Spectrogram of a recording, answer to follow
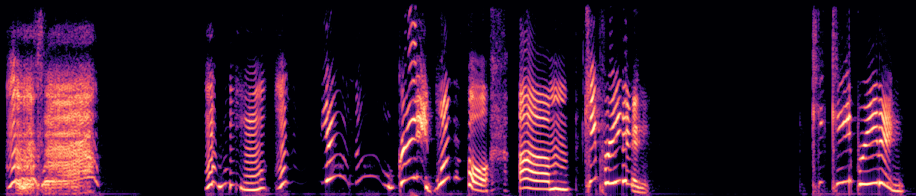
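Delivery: very high, sing-song knowing hums; knowing smug. Retold or imitated. Knowing friend humoring a new reader, very high and sing-song. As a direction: hold back the spoilers with a smug sing-song. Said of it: "And I'm sitting there like".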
